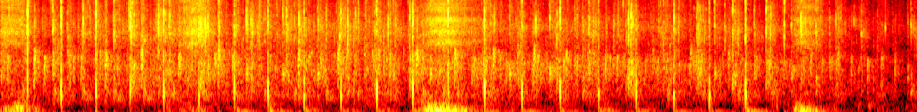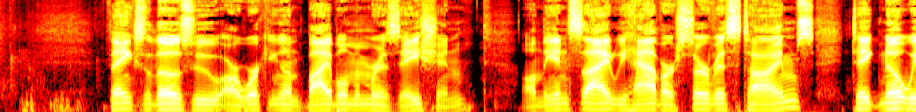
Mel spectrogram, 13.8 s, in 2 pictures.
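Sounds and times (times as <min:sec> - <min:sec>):
audience applause: 0:00.0 - 0:07.1
speech: 0:07.7 - 0:13.7.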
